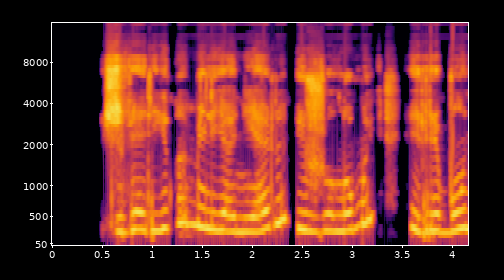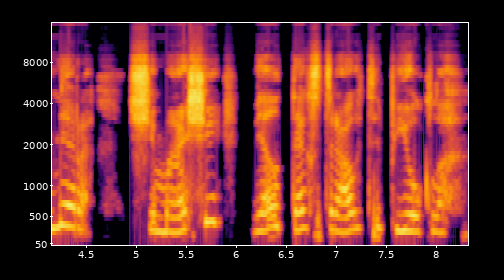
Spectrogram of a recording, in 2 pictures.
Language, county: Lithuanian, Vilnius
